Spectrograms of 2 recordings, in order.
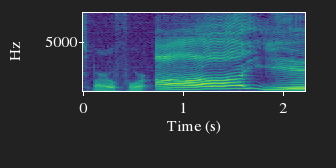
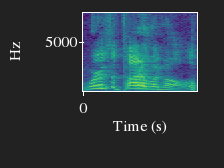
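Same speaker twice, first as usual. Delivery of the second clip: quoting a movie rant; 7 semitones higher than usual. Retold or imitated. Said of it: "he ends it with".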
